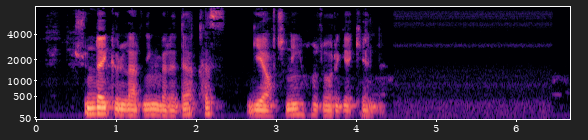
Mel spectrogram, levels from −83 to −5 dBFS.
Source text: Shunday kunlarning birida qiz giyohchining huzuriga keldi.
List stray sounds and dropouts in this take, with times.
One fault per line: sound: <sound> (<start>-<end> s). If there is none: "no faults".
no faults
